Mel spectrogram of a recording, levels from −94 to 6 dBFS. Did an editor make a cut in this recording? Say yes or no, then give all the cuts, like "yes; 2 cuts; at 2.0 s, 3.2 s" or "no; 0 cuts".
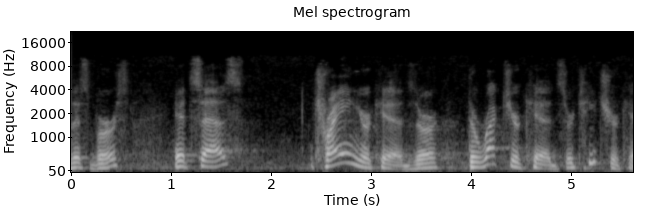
no; 0 cuts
